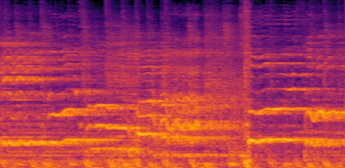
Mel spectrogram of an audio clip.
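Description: Opera singing: a voice holds long notes that step up and down in pitch, over instrumental accompaniment with a steady low pulse.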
